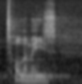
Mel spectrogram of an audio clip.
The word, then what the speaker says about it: Ptolemies: It's one of those funny words that starts with P, but it's a silent P. Ptolemies.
